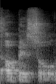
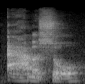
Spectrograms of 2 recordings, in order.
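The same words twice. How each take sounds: First: "abyssal" stressed on the second syllable, uh-BISS-ul; corrected abyssal. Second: "abyssal" stressed on the first syllable, AB-uh-sul; mispronounced abyssal. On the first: Host accepts the correction, "abyssal" said as uh-BISS-ul. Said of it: "it's abyssal then". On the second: Host describes the guitar tone, "abyssal" said as AB-uh-sul. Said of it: "like, pronounce it". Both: Real, not acted.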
